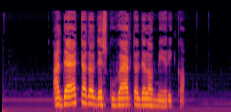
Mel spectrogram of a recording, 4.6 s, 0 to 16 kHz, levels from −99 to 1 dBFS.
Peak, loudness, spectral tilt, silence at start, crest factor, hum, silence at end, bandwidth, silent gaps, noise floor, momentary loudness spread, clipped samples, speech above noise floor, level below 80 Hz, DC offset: -8 dBFS; -26 LUFS; -4 dB/octave; 1.05 s; 20 dB; 50 Hz at -55 dBFS; 0.95 s; 11.5 kHz; none; -66 dBFS; 20 LU; under 0.1%; 40 dB; -64 dBFS; under 0.1%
